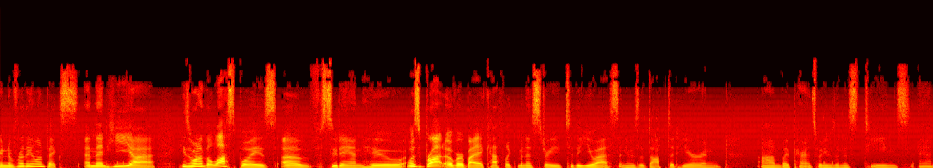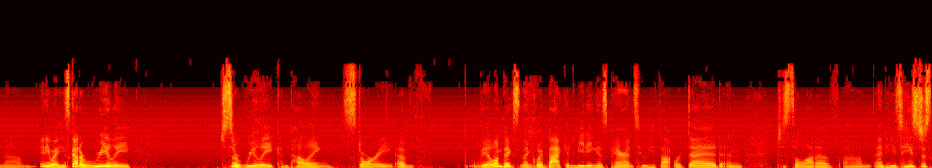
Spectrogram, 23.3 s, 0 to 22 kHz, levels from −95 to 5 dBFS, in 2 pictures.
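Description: From start to finish, a thin, steady buzz at 100 Hz with a dense harmonic series sits roughly 25 dB under the speech. This is DECT cordless phone buzz: a nearby handset or base station transmits a burst every 10 ms, and the audio circuitry rectifies it into this tone.

Throughout, the speech is dull and top-limited, with a gurgling, granular texture as upper bands drop in and out. This is likely MP2 compression at a low bitrate, around 80 kbps. Too few bits are spread across the sub-bands, so the higher ones are switched off and the rest are coarsely quantised.

DAB burbling occurs in short patches at 1.46 to 1.61 s; 3.37 to 3.46 s, just after "one of the lost"; 7.95 to 8.29 s, between "and he" and "here and um by"; 10.29 to 10.40 s, between "um by parents when" and "in his teens"; and 12.47 to 12.65 s. Reception errors that got past the error correction corrupt samples, putting short blips of noise in single sub-bands, and scale factors, so individual sub-bands jump in level for up to a frame.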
